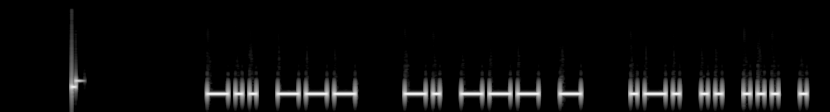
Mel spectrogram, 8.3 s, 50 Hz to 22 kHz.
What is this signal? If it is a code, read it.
Morse code, heard as a keyed tone, about 17 wpm, 700 Hz. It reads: DO NOT RISE
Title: Sentences from Top 1000 Words - Review Part 6 - 17wpm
